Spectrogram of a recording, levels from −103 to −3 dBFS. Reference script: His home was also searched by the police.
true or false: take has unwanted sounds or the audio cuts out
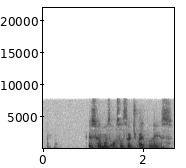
true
